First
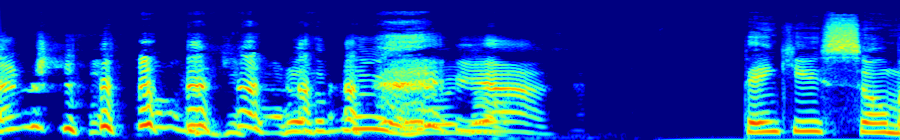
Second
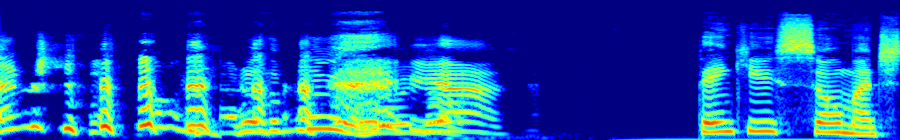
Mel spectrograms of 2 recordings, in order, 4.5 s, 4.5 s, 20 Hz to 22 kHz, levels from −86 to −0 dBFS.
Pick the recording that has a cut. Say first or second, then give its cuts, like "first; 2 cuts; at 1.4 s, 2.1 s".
second; 1 cut; at 1.1 s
